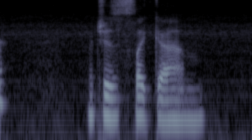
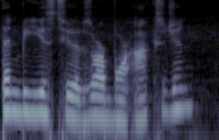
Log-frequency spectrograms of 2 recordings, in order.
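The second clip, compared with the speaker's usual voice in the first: ordinary talk, nothing marked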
